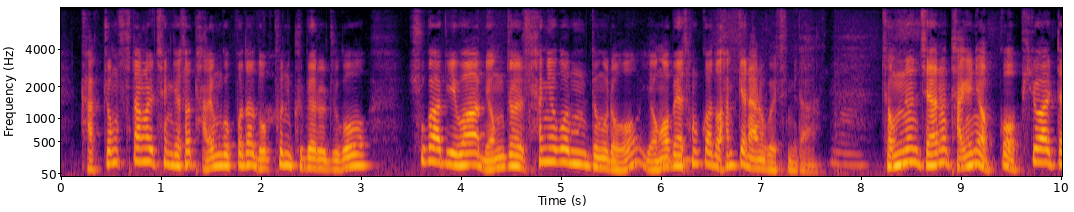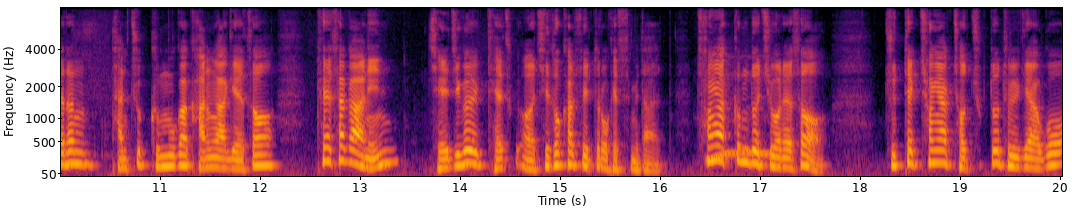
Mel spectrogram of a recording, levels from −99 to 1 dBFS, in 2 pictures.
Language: Korean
